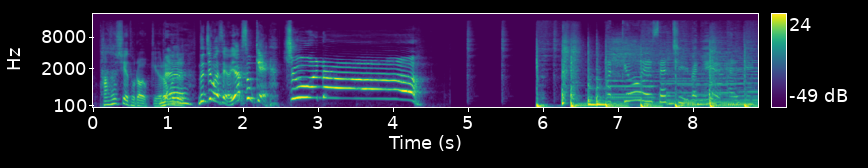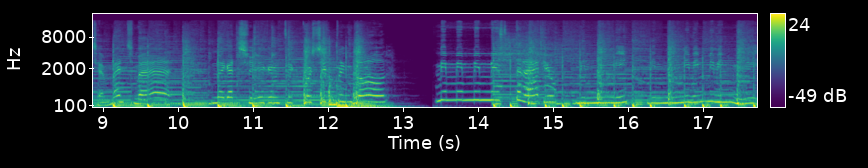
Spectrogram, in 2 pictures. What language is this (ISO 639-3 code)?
kor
